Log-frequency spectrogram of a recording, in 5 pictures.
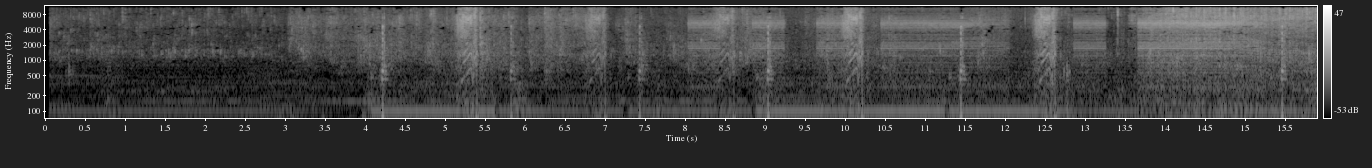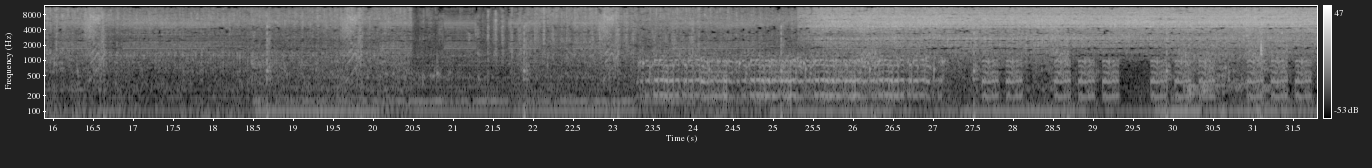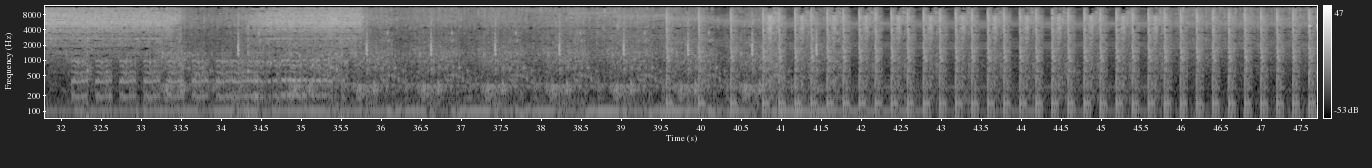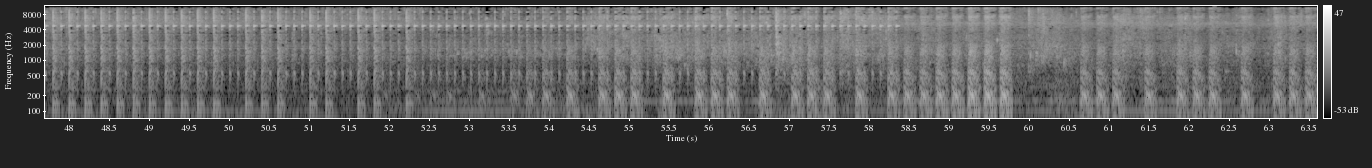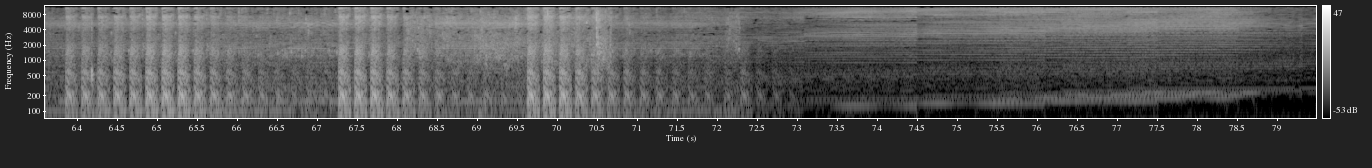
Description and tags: A sound track made up completely of sounds recorded in my bathroom and edited in Ambleton live.
bathroom, experimental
